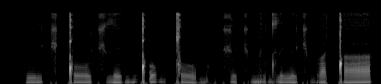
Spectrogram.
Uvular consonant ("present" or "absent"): absent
